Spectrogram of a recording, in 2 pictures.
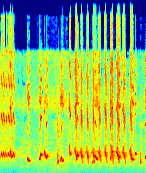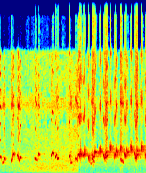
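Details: Lure recording of yellow-vented bulbuls calling a rival, used to draw in wild birds; dense liquid chirping phrases from several birds, briefly thinning in the middle, then a burst of rising notes.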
